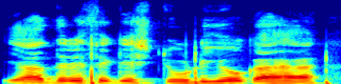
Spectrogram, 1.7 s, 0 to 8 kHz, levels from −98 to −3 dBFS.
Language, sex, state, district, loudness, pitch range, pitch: Hindi, male, Jharkhand, Garhwa, -15 LUFS, 140-175 Hz, 165 Hz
